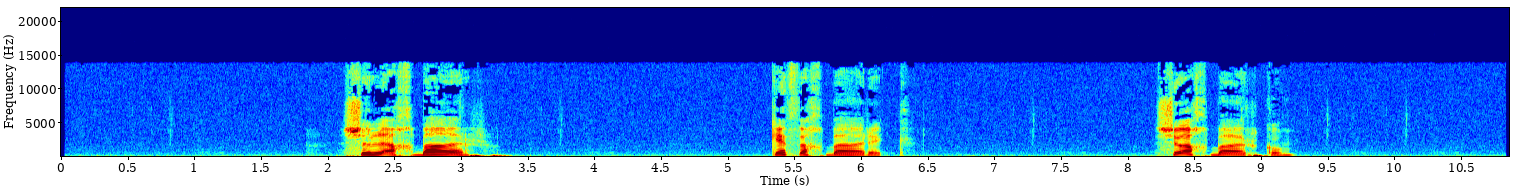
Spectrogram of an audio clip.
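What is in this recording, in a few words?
what's new, Jordanian Arabic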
